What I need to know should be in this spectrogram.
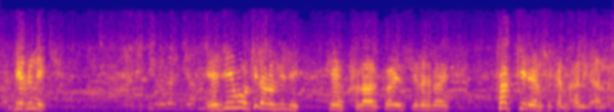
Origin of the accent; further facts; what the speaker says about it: Sudan; ومن العادات الكعبة عندنا في السودان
